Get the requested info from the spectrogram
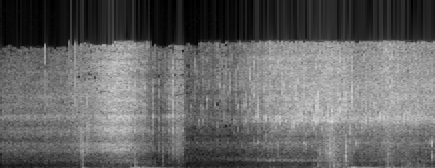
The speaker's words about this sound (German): Ich würde erst das Wasser und dann hören, ob das Pulver da drin zischt. Aber das zischt doch. Naja, gut. Oder? ja. So, nicht zu viel Wasser. Jetzt kommt das Brausepulver dazu.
